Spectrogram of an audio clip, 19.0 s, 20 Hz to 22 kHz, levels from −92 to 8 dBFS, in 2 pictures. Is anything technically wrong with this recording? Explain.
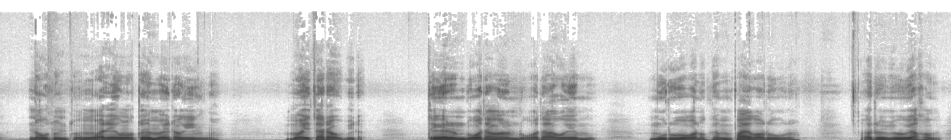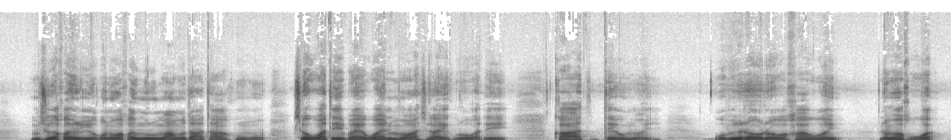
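No, there are no technical faults.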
